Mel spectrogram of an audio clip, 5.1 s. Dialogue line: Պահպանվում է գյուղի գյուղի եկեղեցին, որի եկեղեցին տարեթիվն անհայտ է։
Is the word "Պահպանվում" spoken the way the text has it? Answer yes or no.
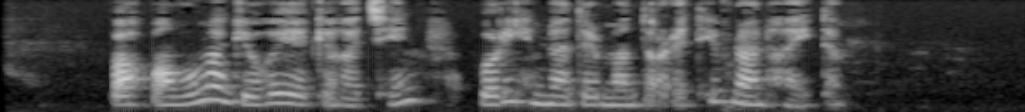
yes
